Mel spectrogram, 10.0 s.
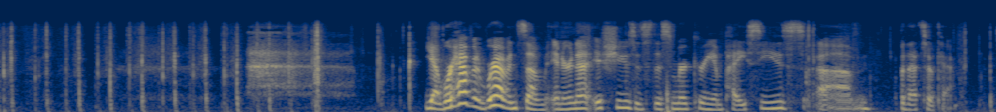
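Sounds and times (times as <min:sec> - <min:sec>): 
tarot cards clicking while handled: 0:00.0 - 0:04.2
speech: 0:04.2 - 0:09.7.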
